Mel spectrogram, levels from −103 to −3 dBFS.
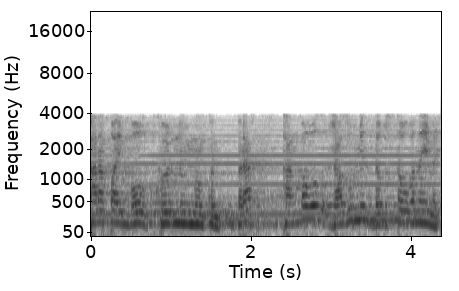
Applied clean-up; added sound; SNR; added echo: none; Wind instrument, woodwind instrument; 13 dB; reverberation time 2.5 s.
